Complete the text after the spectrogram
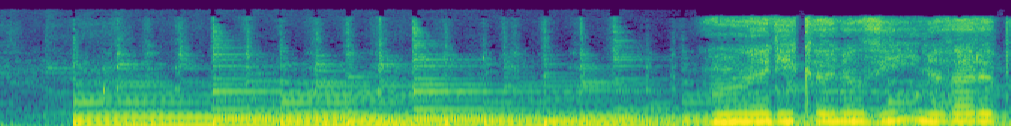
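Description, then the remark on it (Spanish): A pop singer's song kicks in after a brief pause, with steady sustained instrumental chords, and near the end the singer's voice enters over a fuller, brighter accompaniment. “que sepan que hoy ya tienen eh, mucha música en directo y que, por ejemplo, en Sevilla hay un planazo internacional que suena así.”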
